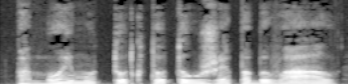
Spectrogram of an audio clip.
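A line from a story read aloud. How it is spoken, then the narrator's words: Whispered. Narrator (Russian): прошептала Гермиона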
